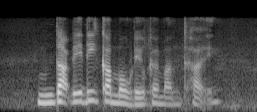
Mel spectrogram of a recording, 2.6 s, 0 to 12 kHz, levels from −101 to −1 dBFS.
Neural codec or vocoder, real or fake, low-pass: codec, 16 kHz, 0.8 kbps, ZipCodec; fake; 7.2 kHz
